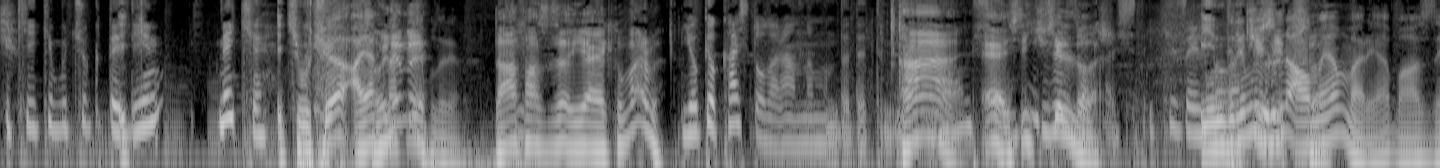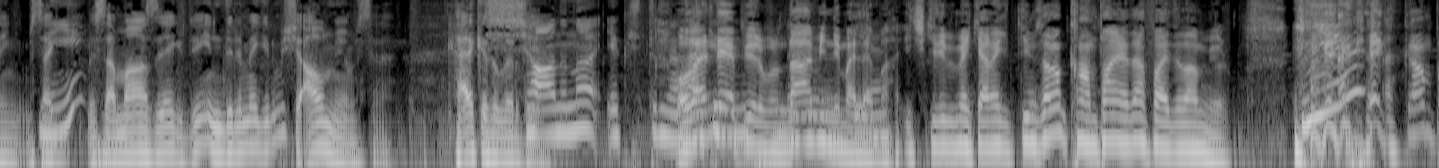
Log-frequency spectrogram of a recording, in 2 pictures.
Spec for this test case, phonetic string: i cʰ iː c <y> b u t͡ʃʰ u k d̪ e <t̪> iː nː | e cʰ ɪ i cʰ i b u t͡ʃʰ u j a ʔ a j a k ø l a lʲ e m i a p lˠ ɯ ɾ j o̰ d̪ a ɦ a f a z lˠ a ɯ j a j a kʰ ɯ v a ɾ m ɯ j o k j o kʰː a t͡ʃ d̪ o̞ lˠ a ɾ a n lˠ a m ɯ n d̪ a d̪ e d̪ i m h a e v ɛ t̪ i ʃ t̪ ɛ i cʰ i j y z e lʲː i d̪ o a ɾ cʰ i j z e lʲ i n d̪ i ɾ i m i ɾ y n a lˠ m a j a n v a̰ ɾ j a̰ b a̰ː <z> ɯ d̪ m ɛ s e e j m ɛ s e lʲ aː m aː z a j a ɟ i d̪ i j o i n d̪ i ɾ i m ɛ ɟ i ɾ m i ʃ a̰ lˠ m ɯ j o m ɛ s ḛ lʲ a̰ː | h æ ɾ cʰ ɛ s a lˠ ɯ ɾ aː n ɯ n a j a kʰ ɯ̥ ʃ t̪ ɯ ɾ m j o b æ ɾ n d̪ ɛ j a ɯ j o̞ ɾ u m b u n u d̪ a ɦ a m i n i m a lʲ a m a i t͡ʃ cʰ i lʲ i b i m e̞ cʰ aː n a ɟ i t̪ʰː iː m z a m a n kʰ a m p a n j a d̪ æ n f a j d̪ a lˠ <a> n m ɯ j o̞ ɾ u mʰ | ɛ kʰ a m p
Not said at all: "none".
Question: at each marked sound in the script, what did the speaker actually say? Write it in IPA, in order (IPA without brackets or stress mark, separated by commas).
i, d̪, z, a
